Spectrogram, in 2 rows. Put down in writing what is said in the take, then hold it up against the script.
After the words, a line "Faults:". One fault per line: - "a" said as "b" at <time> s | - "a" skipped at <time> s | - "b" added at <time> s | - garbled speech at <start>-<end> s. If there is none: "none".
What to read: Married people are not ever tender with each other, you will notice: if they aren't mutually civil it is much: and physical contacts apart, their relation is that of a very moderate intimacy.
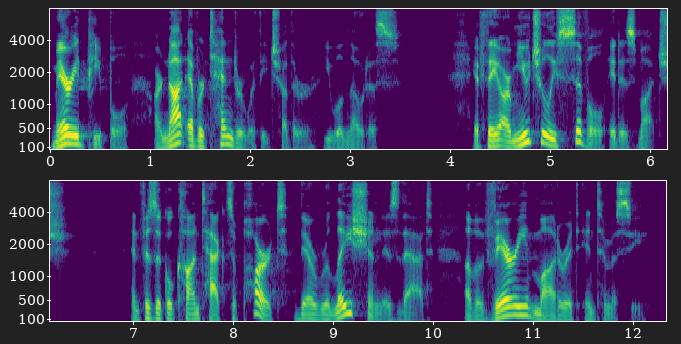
Married people are not ever tender with each other, you will notice: if they are mutually civil it is much: and physical contacts apart, their relation is that of a very moderate intimacy.
Faults:
- "aren't" said as "are" at 4.5 s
